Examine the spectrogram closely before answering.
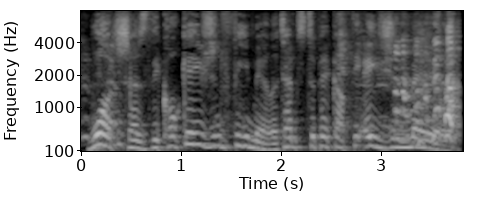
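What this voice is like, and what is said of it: British documentary narrator accent. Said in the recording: “narrate it with a British accent? As to the encounter? ... Like an intro documentary?”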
